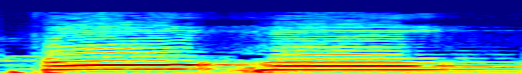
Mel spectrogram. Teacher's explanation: طاء فيها الإمالة للمشار إليهم بصحبة وهم شعبة وحمزة والكسائي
